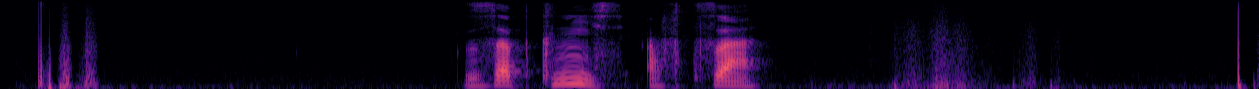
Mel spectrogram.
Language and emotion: Russian, angry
